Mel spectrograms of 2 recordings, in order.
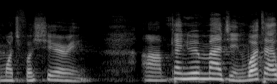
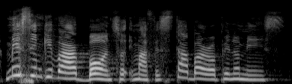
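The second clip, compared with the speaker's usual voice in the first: a hint of a Jamaican boy explaining, matter-of-fact; lightly voiced child in Jamaican Patois, a little louder at the start; 3 semitones higher, 3 dB louder than usual. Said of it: "I said, "What is happening?".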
